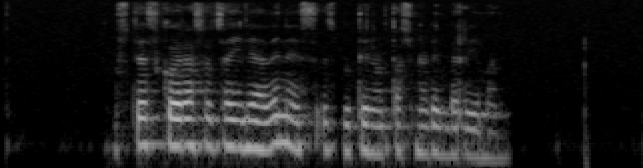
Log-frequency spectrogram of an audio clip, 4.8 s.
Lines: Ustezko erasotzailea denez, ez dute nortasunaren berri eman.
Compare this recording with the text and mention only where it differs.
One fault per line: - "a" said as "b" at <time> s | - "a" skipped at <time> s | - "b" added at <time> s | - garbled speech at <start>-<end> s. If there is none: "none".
none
